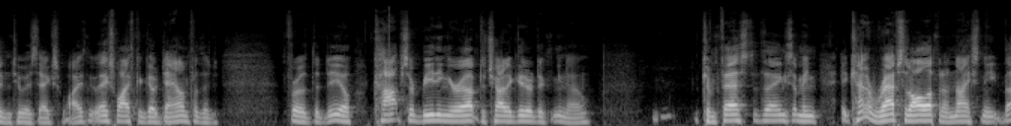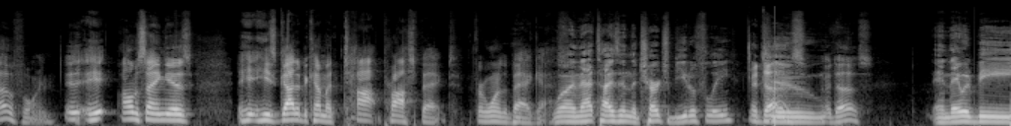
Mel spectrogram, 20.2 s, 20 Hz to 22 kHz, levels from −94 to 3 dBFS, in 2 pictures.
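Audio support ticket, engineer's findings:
Clock drift buffer slips, 1.90 to 19.86 s. Regular click about every 1.99 s, around ten in all, during speech. Likely independent device clocks, roughly 300 ppm apart. Buffer drifts until a block of a few dozen samples is dropped or repeated.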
